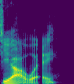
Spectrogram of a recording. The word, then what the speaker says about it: Yahweh: Debate surrounds the pronunciation of the name. However, most Hebrew scholars would agree that it is Yahweh.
